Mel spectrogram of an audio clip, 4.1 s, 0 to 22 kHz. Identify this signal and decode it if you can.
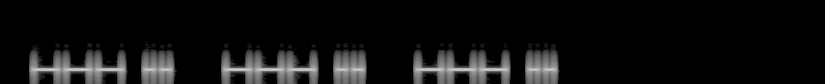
Morse code, heard as a keyed tone, about 30 wpm, 700 Hz. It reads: OI OI OI
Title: Multi-letter Phonemes Repeated 3x 30wpm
